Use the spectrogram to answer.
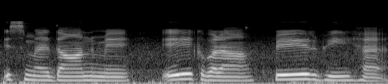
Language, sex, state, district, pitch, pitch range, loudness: Hindi, female, Punjab, Fazilka, 190 Hz, 180-220 Hz, -14 LUFS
